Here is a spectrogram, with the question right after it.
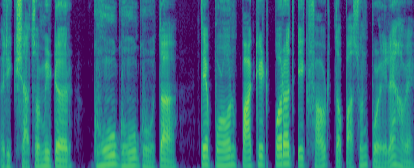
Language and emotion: Goan Konkani, sad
